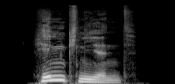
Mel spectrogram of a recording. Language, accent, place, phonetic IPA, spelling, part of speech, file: German, Germany, Berlin, [ˈhɪnˌkniːənt], hinkniend, verb, De-hinkniend.ogg
- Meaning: present participle of hinknien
